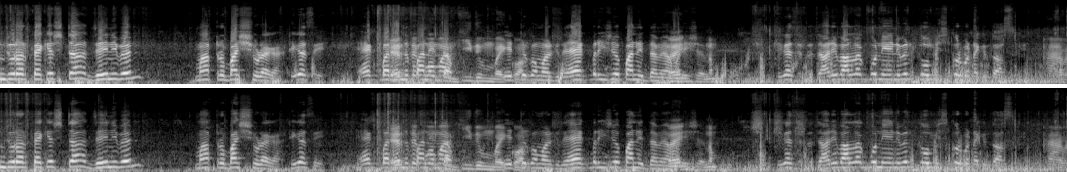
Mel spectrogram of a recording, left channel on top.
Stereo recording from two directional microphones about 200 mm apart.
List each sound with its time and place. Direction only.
0.0 s speech: centre (ahead or behind)
3.6 s speech: 15° left (ahead or behind)
4.4 s speech: 60° right (ahead or behind)
5.2 s speech: centre (ahead or behind)
7.9 s speech: centre (ahead or behind)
